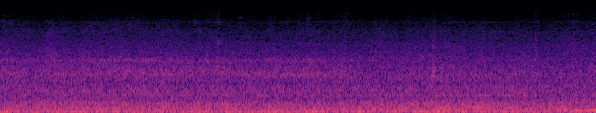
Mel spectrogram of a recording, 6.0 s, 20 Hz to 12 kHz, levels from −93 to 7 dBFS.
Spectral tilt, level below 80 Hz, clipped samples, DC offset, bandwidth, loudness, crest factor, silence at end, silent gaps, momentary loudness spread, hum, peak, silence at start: -8 dB/octave; -40 dBFS; under 0.1%; under 0.1%; 8 kHz; -36 LUFS; 14 dB; 0 s; none; 2 LU; none; -20 dBFS; 0 s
